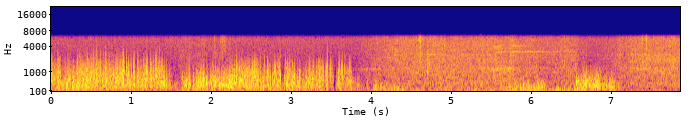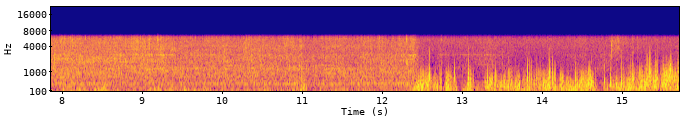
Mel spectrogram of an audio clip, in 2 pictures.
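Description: Bicycle tyres roll steadily over pavement.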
